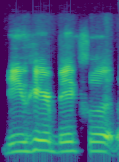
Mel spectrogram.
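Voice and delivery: ordinary talk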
